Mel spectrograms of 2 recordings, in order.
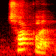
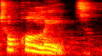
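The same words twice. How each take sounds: First: It is said with English pronunciation. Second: It is said with Portuguese pronunciation. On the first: The speaker calls it right. "Mas como é que a gente fala?" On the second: The speaker calls it wrong. "não é"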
